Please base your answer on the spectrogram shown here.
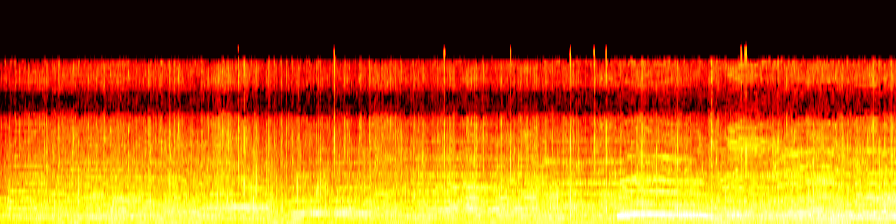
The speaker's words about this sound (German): Die Menschentraube steht klatschend um die beiden herum.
